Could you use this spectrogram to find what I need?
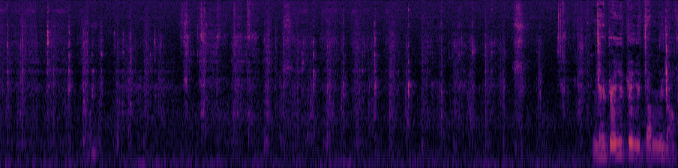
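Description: A woman chews food with soft, wet sounds close to a microphone.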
